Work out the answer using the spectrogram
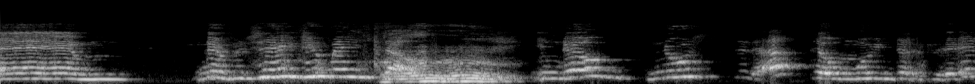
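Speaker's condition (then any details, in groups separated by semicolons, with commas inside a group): Cerebral palsy; communicates using letters and symbols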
